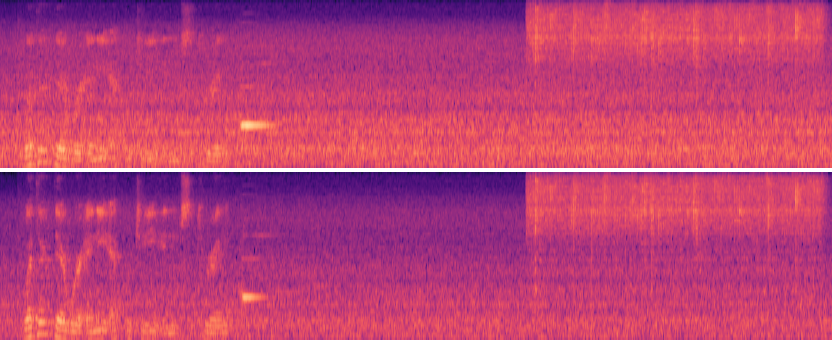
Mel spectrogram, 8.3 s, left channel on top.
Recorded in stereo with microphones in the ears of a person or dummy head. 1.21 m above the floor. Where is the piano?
60° left (ahead or behind), 4 m.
